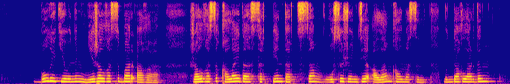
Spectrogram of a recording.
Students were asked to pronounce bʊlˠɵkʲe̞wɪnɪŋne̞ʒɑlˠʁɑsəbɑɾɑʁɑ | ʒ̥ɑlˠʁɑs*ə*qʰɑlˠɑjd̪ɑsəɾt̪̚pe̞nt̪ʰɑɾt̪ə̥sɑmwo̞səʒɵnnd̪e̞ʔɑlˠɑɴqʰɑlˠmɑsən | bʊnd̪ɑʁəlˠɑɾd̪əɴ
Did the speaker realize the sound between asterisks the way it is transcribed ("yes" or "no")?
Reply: yes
